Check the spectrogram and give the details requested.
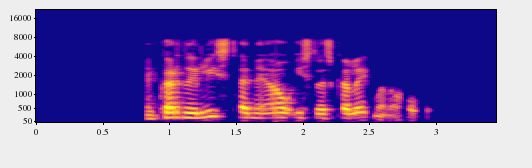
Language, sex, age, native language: Icelandic, male, 30-39, Icelandic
